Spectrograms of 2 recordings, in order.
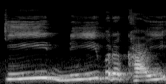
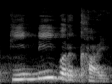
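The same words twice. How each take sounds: First: ਕੀ alone, then ਨੀਵ, then ਰਖਾਈ; ਕੀ cut off from ਨੀਵ, ਰਖਾਈ a separate word; wrong word split. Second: ਕੀਨੀ as one word, then ਵਰਖਾਈ; correct word split. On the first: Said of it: "ਇਹ ਪਾਠ ਨਹੀਂ ਹੈ". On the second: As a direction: join ਕੀਨੀ and start ਵਰਖਾਈ on the ਵ. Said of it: "ਇਹ ਸ਼ਬਦ ਦਾ ਪਾਠ ਹੈ". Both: Shown as a demonstration.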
